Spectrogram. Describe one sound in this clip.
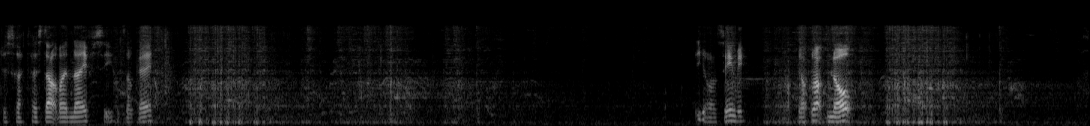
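Video game gunfire plays through a television speaker.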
